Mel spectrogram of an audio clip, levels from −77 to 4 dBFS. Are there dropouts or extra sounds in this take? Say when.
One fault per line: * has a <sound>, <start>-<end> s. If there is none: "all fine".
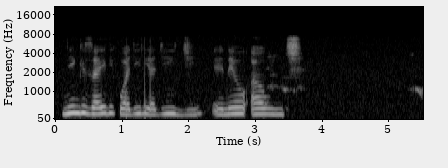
all fine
